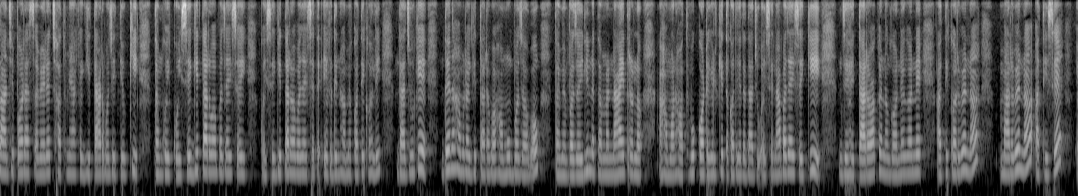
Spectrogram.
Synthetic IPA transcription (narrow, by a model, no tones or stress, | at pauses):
ãt͡ʃipəɾasəbeɾet͡ʃʰət̪ʰmeãkeɡit̪aɾbəd͡ʒəjt̪ijokit̪əɦəmkəɦikoiseɡit̪ːaɾbabəd͡ʒajsəikəiseɡit̪aɾbabəd͡ʒajsəit̪əʔekd̪inɦəmekət̪ikəɦlid̪ad͡ʒuked̪enəɦəmɾaɡit̪ːaɾbaɦəmũbəd͡ʒəbəut̪ɔɦəmebəd͡ʒəɪlinət̪ɔɦəmɾanaet̪ɾəɦləa̰ɦəməɾɦət̪ʰbokːəʈeɡelkit̪kət̪iket̪əd̪ad͡ʒṵʔə̰isenabəd͡ʒajsəikid͡ʒeɦəjt̪aɾwakenəɡəneɡəneət̪ʰikəɾbenə | maɾbenəət̪ʰise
